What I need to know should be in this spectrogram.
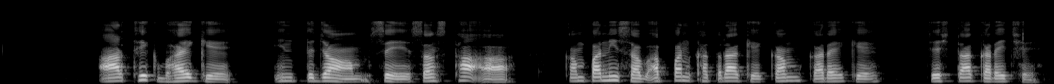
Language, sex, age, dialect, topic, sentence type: Magahi, male, 18-24, Western, banking, statement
